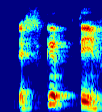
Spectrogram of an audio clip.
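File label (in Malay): "deskriptif", Malay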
